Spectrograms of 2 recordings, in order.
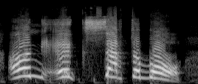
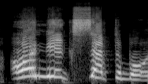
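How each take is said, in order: First: Higher, slow, louder unacceptable; slow angry verdict. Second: Higher, louder unacceptable again at pace; angry repeat. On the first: Fan condemning his team's play, slow and angry. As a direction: hammer the word down slowly. Angry rant about team. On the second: Fan repeating his angry verdict on the team. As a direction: fire it off once more. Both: Real, not acted.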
